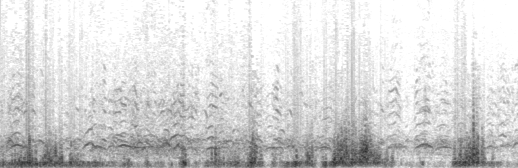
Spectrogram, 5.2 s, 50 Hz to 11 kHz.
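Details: Around 5000 snow geese in south Grayson County, Texas, in February 2018: a pulsing chorus of honks, with near birds standing out as louder bursts over the constant background murmur of the flock.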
